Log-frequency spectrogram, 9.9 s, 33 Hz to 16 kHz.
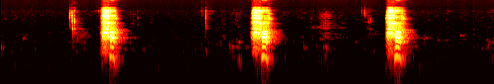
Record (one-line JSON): {"exhalation_length": "9.9 s", "exhalation_amplitude": 29221, "exhalation_signal_mean_std_ratio": 0.24, "survey_phase": "alpha (2021-03-01 to 2021-08-12)", "age": "65+", "gender": "Female", "wearing_mask": "No", "symptom_none": true, "smoker_status": "Ex-smoker", "respiratory_condition_asthma": false, "respiratory_condition_other": false, "recruitment_source": "REACT", "submission_delay": "1 day", "covid_test_result": "Negative", "covid_test_method": "RT-qPCR"}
